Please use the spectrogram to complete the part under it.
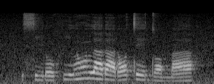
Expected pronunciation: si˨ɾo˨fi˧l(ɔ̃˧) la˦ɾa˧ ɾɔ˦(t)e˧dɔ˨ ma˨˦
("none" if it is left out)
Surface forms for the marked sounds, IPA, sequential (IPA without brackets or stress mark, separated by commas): ɔ̃˦, t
